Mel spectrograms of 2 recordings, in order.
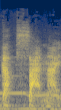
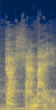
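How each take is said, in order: First: The middle syllable is pronounced 'sa'. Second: The middle syllable is pronounced 'sha'. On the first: The speaker calls it right. "el sí se convierte en un sa normal y corriente" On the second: The speaker calls it wrong. "no se dicen kashanai"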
